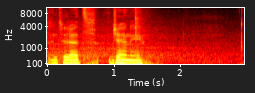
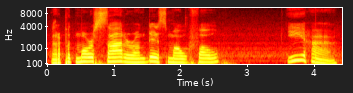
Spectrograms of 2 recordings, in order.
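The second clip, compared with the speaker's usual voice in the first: mock Louisiana accent; 4 semitones higher than usual. Streamer soldering a controller in a joking Louisiana accent. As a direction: ham up a Louisiana good old boy while soldering. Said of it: "I think people with a Louisiana accent".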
